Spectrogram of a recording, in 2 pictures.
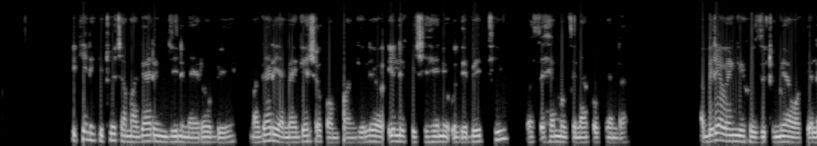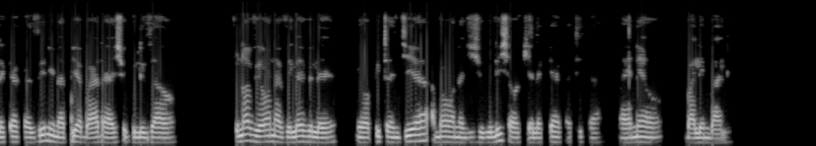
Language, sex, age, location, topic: Swahili, male, 25-35, Nairobi, government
